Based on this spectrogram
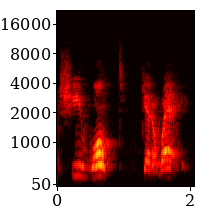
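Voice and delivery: ordinary delivery, nothing marked

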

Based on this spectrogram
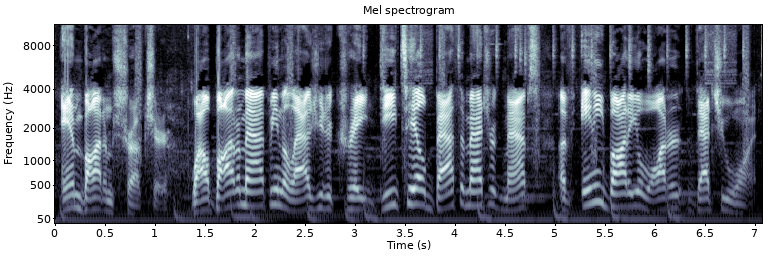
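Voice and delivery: polished sponsor plug; sponsor ad read. Acted. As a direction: sell it to the viewers with lift on key words.

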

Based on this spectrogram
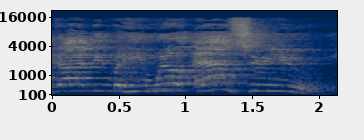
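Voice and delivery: normal talking voice

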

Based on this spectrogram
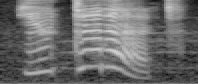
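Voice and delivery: usual speaking voice

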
